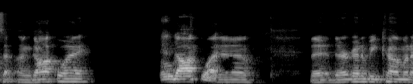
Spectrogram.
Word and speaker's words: Ngakoue: defensive line with Crosby and, how do you pronounce that? Ngakoue.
